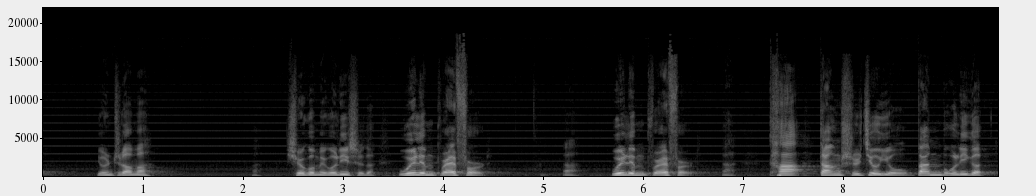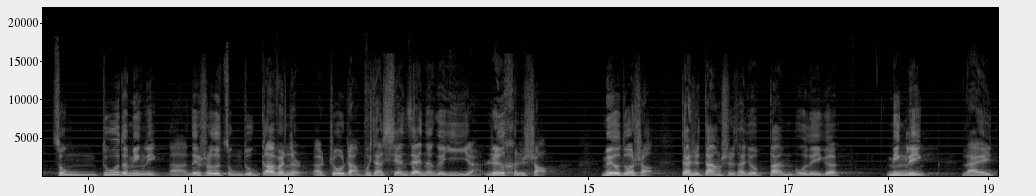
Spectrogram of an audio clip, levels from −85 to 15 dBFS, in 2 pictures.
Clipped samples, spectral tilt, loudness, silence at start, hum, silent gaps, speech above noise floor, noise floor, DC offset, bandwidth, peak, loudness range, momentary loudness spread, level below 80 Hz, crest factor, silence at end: under 0.1%; -5.5 dB/octave; -28 LUFS; 0.55 s; none; none; 38 dB; -65 dBFS; under 0.1%; 16.5 kHz; -8 dBFS; 3 LU; 13 LU; -66 dBFS; 20 dB; 0.05 s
